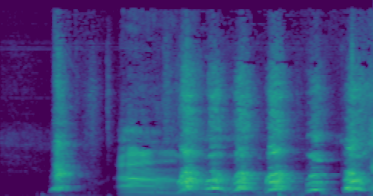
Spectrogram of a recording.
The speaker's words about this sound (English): Sorry. Yep, there's the dogs. Hey, chill.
